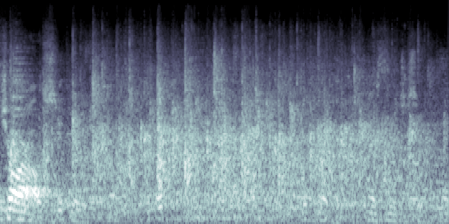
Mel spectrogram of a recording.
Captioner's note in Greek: χειροκροτημα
